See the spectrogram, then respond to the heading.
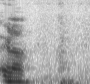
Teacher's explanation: सघोष नासिक में आता है ण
